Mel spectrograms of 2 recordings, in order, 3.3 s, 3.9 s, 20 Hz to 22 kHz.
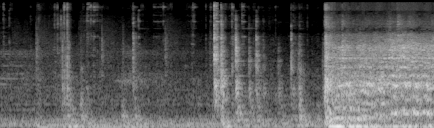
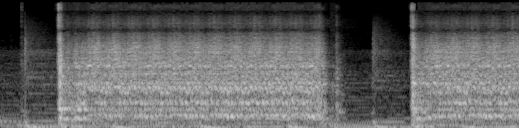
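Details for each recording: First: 1979 Ford Bronco in restoration, with gas now at the carb, no coolant: short crank then fires instantly and settles into strong steady run; clean healthy start. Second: 1979 Ford Bronco in restoration, first start after fueling tank, fuel line clamps had leaked: three two-second cranks turning over evenly but never catching; probably not getting fuel.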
